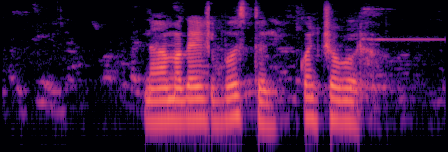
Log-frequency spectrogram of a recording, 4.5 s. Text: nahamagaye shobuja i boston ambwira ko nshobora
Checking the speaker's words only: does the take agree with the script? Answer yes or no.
no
